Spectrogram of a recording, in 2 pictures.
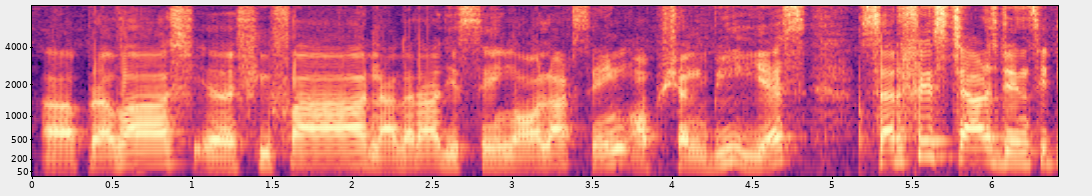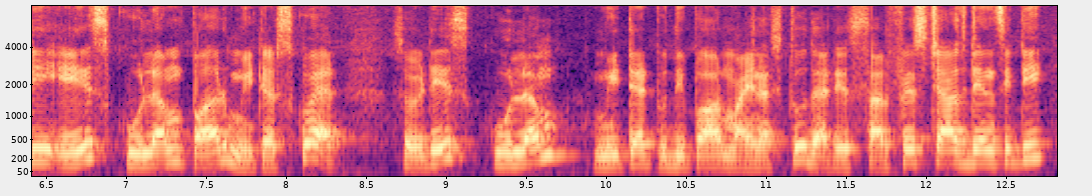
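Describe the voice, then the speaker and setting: His fairly high, slightly mellow voice is animated and moves at a moderate pace. The young Indian man is teaching a live online physics exam-prep class, explaining step by step, reading students' names and answers from chat, and going over key points between "uh"s and "okay"s.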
